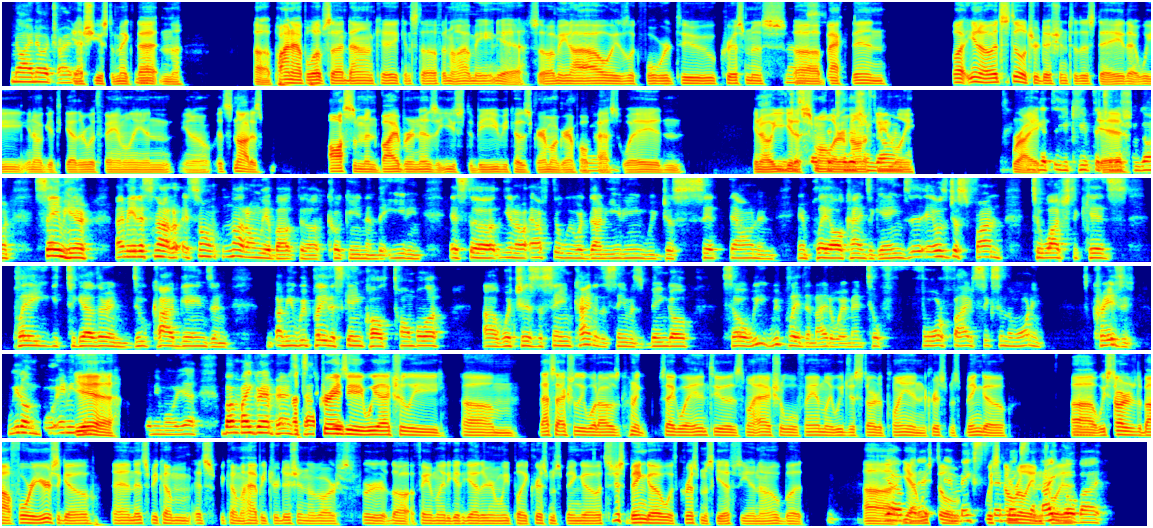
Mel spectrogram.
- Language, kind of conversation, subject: English, unstructured, What happy tradition do you look forward to every year?
- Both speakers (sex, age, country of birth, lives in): male, 40-44, United States, United States; male, 50-54, United States, United States
- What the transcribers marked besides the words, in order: tapping; other background noise; laughing while speaking: "gonna"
